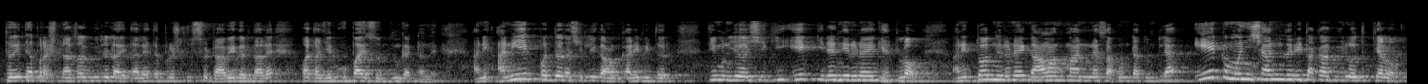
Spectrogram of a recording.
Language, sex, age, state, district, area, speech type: Goan Konkani, male, 60+, Goa, Canacona, rural, spontaneous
